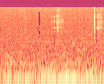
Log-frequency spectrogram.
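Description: Faint handling sounds of a small tripod phone stand being fiddled with in the hands: a brief scrape about halfway through and a sharp click near the end, over a low steady rumble.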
